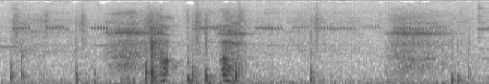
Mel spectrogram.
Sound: <i> grunts</i>

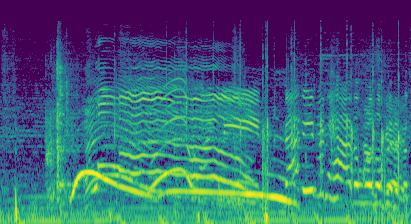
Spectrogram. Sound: group cheers

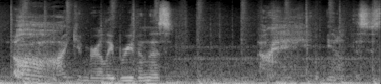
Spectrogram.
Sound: groans

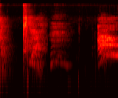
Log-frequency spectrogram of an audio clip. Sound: gasp

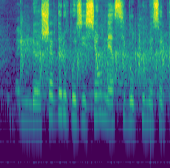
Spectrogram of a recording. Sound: applause

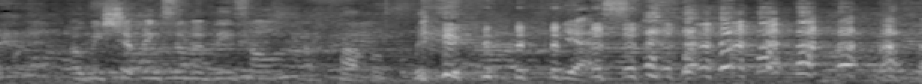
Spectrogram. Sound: laughter

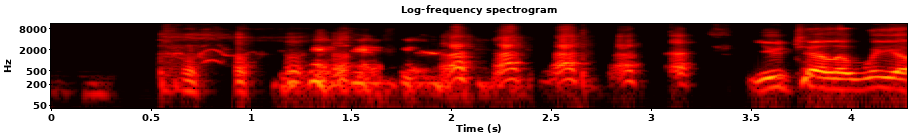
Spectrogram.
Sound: laughter

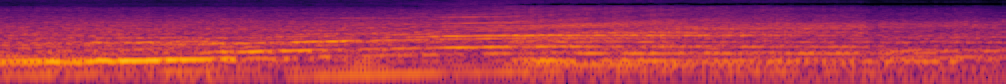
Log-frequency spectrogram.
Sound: engine revs

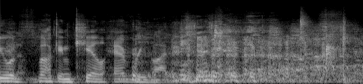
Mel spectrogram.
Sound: all laugh

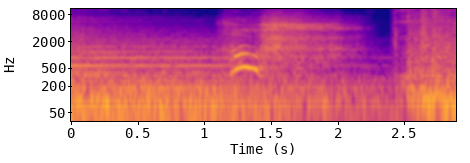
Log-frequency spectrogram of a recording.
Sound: exhales

